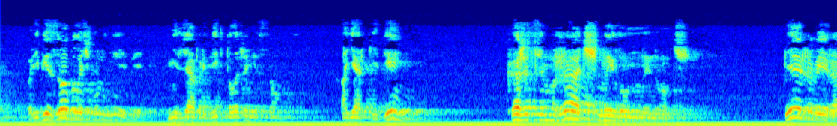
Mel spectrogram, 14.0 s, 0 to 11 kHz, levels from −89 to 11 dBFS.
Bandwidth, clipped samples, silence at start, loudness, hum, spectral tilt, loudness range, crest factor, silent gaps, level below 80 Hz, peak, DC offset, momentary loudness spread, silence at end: 6.4 kHz; under 0.1%; 0 s; -23 LUFS; none; -7 dB/octave; 8 LU; 22 dB; none; -32 dBFS; -2 dBFS; under 0.1%; 18 LU; 0 s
